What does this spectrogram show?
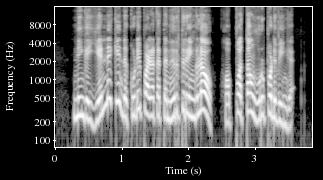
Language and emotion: Tamil, angry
